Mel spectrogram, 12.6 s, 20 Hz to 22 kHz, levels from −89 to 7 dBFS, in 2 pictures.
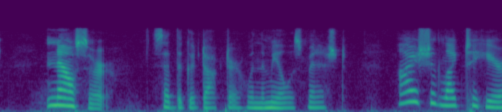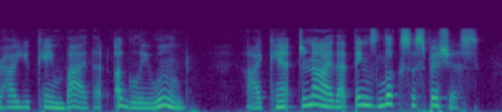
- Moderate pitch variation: No, wide, 6.1 semitones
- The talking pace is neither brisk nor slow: Yes, average, 145 wpm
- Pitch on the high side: Yes, high, 205 Hz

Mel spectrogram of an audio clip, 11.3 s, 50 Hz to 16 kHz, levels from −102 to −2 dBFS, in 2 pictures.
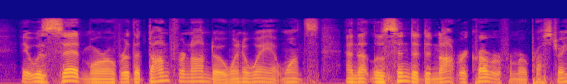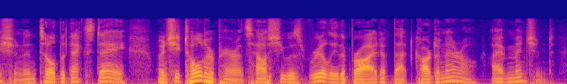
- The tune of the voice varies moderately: Yes, average, 3.6 semitones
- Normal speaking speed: No, fast, 215 wpm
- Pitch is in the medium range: No, low, 110 Hz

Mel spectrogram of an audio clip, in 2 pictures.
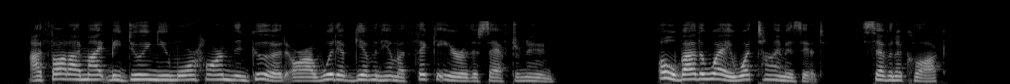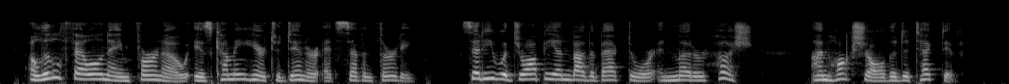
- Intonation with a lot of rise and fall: No, average, 4.4 semitones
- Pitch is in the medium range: No, high, 205 Hz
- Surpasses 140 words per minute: Yes, average, 180 wpm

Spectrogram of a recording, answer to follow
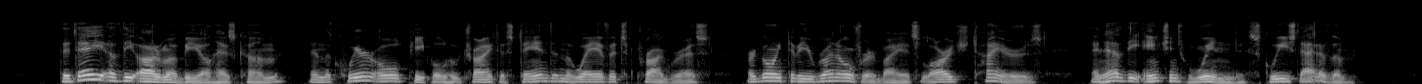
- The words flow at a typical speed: Yes, average, 175 wpm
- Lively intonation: Yes, wide, 6.7 semitones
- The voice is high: No, low, 115 Hz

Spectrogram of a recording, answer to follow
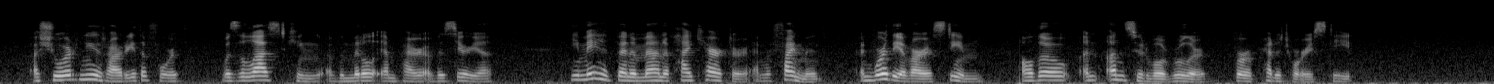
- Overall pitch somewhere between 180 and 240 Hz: No, medium, 165 Hz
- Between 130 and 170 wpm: Yes, average, 150 wpm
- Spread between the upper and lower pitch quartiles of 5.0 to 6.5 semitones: Yes, wide, 5.5 semitones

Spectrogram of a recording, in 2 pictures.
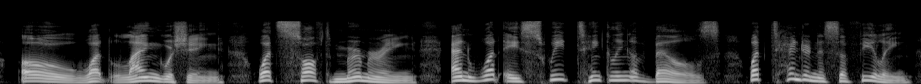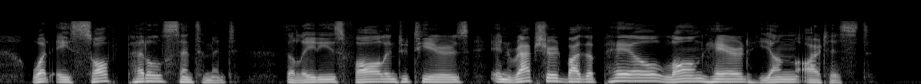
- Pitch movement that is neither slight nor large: No, wide, 5.9 semitones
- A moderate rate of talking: No, slow, 115 wpm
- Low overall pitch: Yes, low, 125 Hz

